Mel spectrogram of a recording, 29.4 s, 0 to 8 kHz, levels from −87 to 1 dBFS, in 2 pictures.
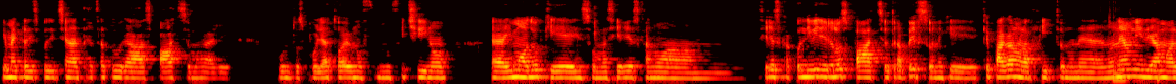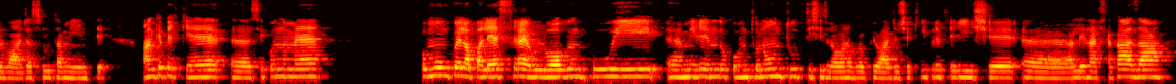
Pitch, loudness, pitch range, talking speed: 170 Hz, -34 LUFS, 160-190 Hz, 145 wpm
